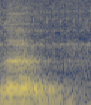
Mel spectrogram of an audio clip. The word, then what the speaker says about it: Lugh: I pronounce it Lugh.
